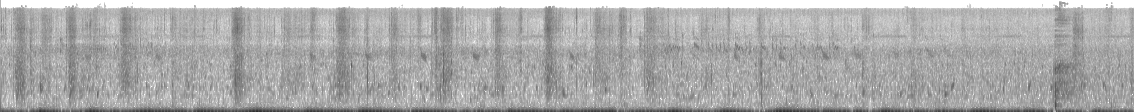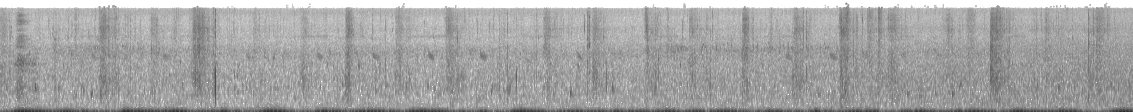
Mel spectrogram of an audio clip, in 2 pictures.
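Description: Steady rushing water pours continuously from a waterfall in a forest, with a cave behind it, making a constant hiss and splashy crackle that never lets up. It is fairly loud, with no voices.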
